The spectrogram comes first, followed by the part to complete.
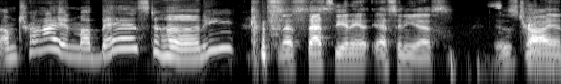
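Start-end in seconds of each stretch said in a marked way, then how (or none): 0.0-2.4 put-on southern little-girl accent, much higher, louder, slower. Retelling a TikTok of a little girl painting nails, southern little-girl accent. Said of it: "has like a southern accent".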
